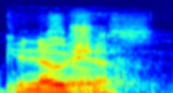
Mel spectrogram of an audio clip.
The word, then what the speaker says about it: Kenosha: What is that pronounced? Kenosha, Wisconsin. – Kenosha.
